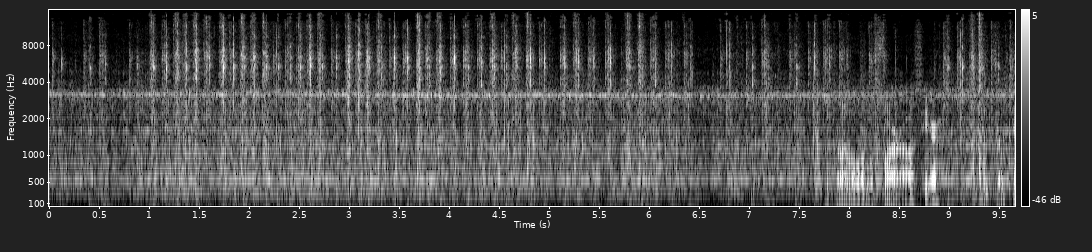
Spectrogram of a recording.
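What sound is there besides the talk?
sewing machine quilting with templates and rulers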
